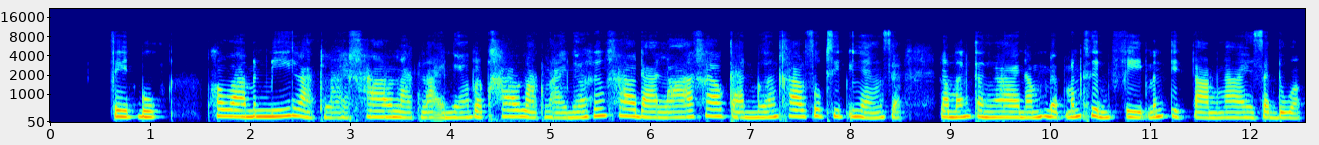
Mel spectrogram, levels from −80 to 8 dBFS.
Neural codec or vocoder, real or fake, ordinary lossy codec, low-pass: codec, 44.1 kHz, 3.4 kbps, Pupu-Codec; fake; Opus, 32 kbps; 9.9 kHz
